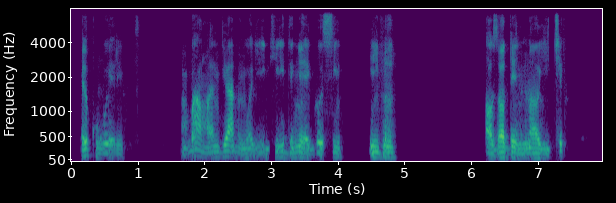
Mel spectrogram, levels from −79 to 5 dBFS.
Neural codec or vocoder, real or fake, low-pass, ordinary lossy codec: codec, 24 kHz, 1.5 kbps, HILCodec; fake; 7.2 kHz; none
